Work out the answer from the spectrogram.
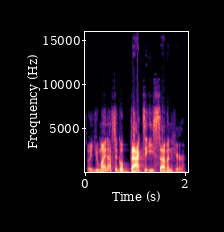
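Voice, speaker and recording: Bright, lively male chess commentator. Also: mid-range voice, slightly rough, dull audio. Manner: analytical, calls moves rapidly.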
